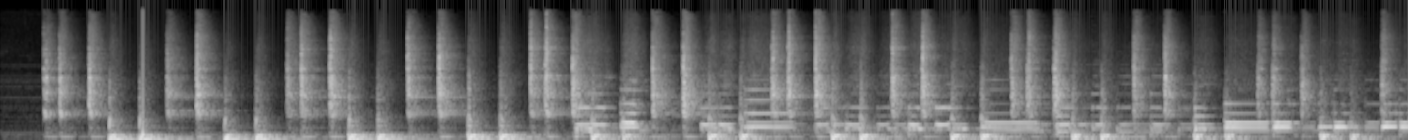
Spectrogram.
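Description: Drum kit starts the tune alone about half a second in, with bass drum, snare and cymbal strokes in a steady groove. About six seconds in, the band's guitars and bass join with held pitched notes over the drums.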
